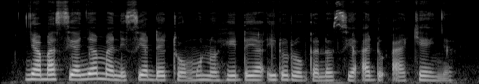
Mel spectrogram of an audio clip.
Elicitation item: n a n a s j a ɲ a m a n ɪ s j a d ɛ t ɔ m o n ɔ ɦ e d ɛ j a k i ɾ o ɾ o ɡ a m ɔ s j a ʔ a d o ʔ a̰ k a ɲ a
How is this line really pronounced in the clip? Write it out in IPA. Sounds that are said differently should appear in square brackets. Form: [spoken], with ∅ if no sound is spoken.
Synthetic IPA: [ɲ] a [m] a s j a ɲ a m a n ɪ s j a d ɛ t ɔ m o n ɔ ɦ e d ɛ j a [ʔ] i ɾ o ɾ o ɡ a [n] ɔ s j a ʔ a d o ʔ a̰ k [ɛ] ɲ a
